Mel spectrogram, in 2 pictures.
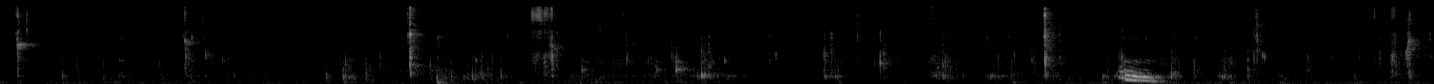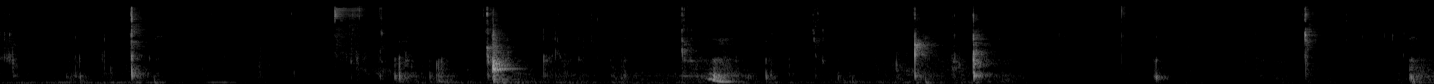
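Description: Close-up eating of spicy sauced chicken feet: irregular wet chewing, sucking and biting, with crunches on the bones and cartilage.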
